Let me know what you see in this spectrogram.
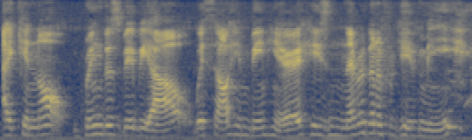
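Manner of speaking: usual speaking voice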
